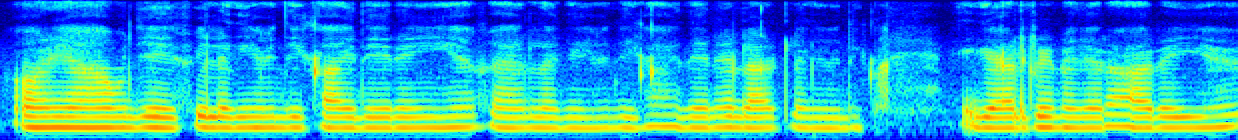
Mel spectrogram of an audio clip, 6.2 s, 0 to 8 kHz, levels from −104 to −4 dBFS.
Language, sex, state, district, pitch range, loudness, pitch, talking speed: Hindi, female, West Bengal, Purulia, 180-185 Hz, -33 LUFS, 180 Hz, 250 wpm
